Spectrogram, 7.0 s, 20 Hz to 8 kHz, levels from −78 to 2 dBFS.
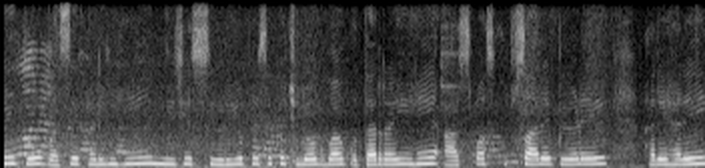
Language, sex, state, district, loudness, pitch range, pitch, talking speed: Hindi, female, Himachal Pradesh, Shimla, -17 LUFS, 240-260 Hz, 250 Hz, 185 wpm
